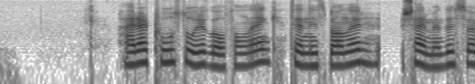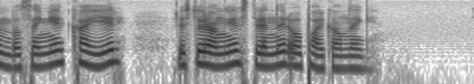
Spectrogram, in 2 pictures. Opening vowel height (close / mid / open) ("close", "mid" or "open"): open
